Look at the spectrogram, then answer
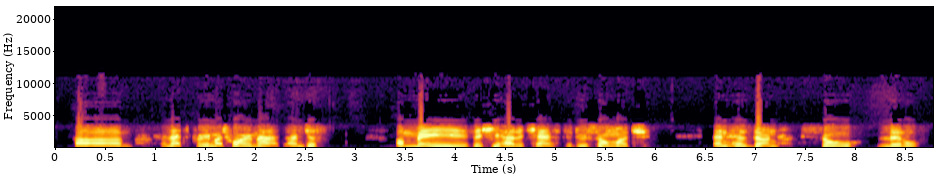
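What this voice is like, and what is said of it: A little out of breath. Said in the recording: “I'm out walking, so that's why I'm a little bit out of breath.”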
